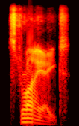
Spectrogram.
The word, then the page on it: striate: British English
